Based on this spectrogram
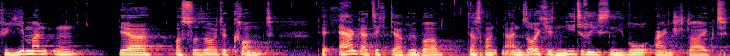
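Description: A man's dark, mellow, somewhat breathy voice at a fairly slow pace. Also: fairly high pitch for a man, ordinary pitch variation. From northwestern Germany, Friesoythe area (Oldenburger Münsterland). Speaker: trademark and patent attorney. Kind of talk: interview.

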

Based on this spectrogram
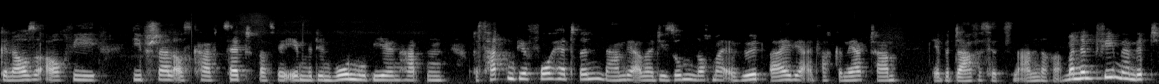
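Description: A woman's medium-pitched voice, with ordinary pitch variation, moves at a fairly quick speed. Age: 30s. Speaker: insurance sales representative. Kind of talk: interview. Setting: remote call. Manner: hesitant with fillers.

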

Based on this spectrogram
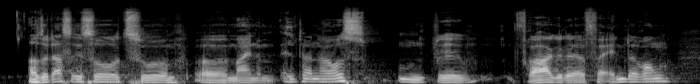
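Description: Fairly low in pitch, a man speaks at a very slow pace. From Hesse, Germany (Dillenburg). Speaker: ancient historian. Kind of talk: panel discussion.

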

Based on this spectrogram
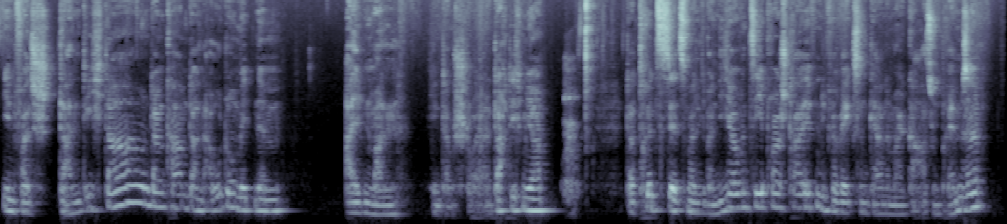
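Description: A man speaks at a fairly high pitch with very wide pitch swings. His loudness also swings widely. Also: moderate pace. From Swabia, southern Germany. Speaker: podcast co-host. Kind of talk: casual chat.

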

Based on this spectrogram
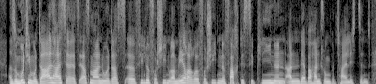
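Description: On a very clean recording with a silent background, a woman talks at a fairly quick pace with hardly any pauses. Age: 50s. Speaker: pain medicine physician. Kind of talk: expert interview.

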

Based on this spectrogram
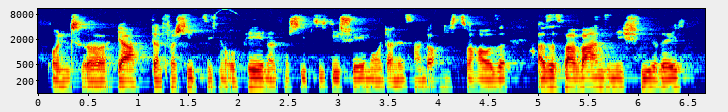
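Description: The speaker talks at a fairly quick pace in a monotone, flat intonation, against noticeable background noise. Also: man, fairly low pitch for a man. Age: 20s. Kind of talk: podcast interview, personal story.

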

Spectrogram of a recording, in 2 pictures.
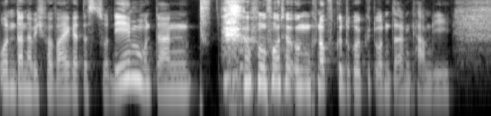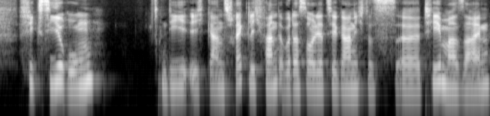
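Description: A woman speaks in a normal speaking voice at a medium pitch with ordinary pitch variation. Her pace is fairly slow, on a very clean recording with a silent background. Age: 40s. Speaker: lawyer and patient with bipolar disorder. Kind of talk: interview.

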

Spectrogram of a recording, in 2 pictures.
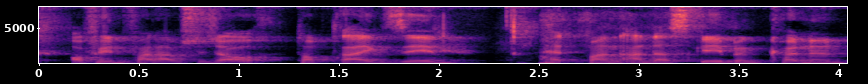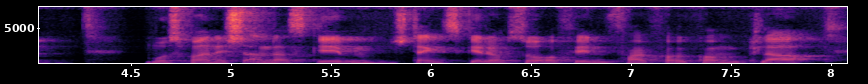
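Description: In a plain, everyday voice, a man speaks at a medium pitch. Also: ordinary pitch variation, fairly quick pace. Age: 20s. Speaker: podcast host and bodybuilding coach. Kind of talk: casual chat.

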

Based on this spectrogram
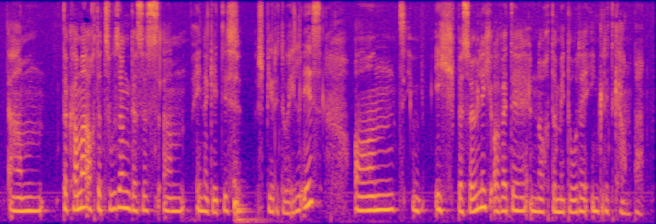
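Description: Somewhat breathy, this voice moves at a fairly slow pace. Its pitch varies in an ordinary way. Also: woman, medium pitch for a woman. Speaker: energy healer and police officer. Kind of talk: interview. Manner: smiling, warm.

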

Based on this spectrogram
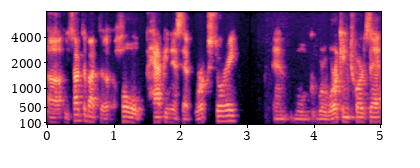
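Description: A man speaks with a Chicago accent at a very fast pace. His pitch swings very widely. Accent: Chicago American. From Chicago South Side. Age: 60s. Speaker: positive psychology coach and author. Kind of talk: interview. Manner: halting.

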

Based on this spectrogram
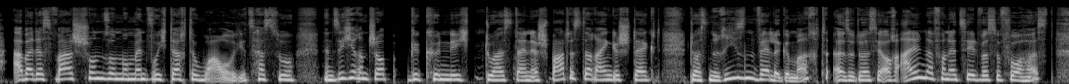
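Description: A woman with a plain, everyday voice speaks at a fairly quick pace with very even loudness. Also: fairly high pitch for a woman, ordinary pitch variation. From Germany, Bielefeld. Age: 40s. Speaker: entrepreneur and author. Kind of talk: interview.

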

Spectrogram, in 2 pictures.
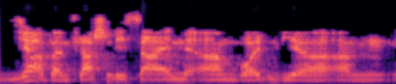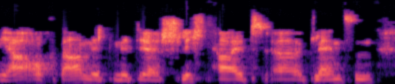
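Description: A man at medium pitch, with fairly even intonation and a very slow pace. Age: 30s. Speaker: gin brand founder. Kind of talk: interview. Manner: halting, many fillers.

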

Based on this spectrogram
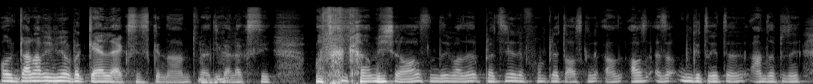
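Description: A man's animated, fairly quick speech over noticeable background noise. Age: 60s. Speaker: gallery owner and event host. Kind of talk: casual interview chat.

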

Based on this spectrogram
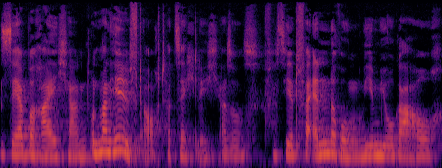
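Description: Recorded very cleanly with a silent background, a woman speaks at a moderate pace in a fairly low pitch. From Germany, Münsterland. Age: 40s. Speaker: yoga teacher and couples therapist. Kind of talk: personal interview. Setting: in person at her place in Berlin.

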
